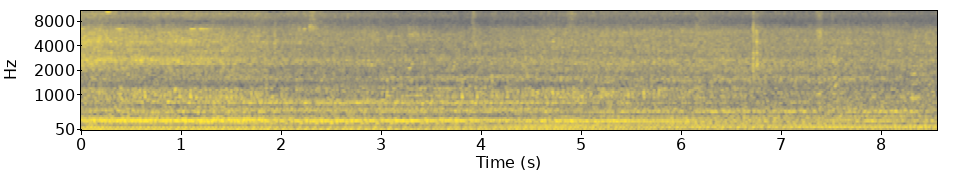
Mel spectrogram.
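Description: Aston Martin DB11 engine running steadily at low revs as the car creeps slowly away.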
